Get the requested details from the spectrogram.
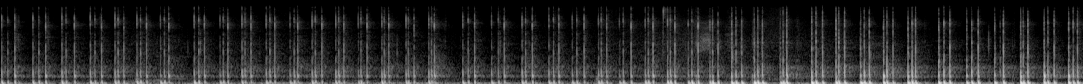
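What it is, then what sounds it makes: Plastic food container. Fingertips and nails tap fast on the ridged bottom of an orange, hollow plastic food container. Dozens of short, dry, hollow knocks come in a quick, uneven rhythm with a deep low thump and almost no ring. The taps grow louder and more forceful in the second half.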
